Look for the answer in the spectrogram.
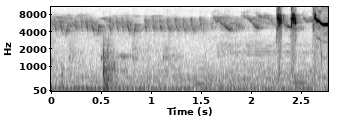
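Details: White-eye roll tembak song, loud with beak open: mostly a thin, steady, high trill held for over two seconds, ending in three sharp, loud chips.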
